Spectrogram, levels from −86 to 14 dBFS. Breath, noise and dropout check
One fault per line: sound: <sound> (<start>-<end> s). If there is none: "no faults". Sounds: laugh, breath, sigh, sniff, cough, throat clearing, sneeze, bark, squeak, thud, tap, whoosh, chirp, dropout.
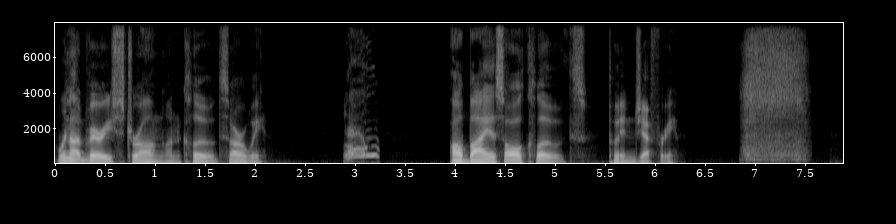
sound: bark (2.9-3.3 s)
sound: sniff (6.8-7.6 s)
